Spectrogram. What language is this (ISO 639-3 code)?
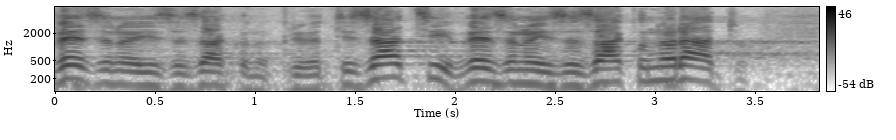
srp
